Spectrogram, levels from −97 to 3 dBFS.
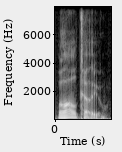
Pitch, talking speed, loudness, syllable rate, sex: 105 Hz, 315 wpm, -16 LUFS, 6.2 syllables/s, male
